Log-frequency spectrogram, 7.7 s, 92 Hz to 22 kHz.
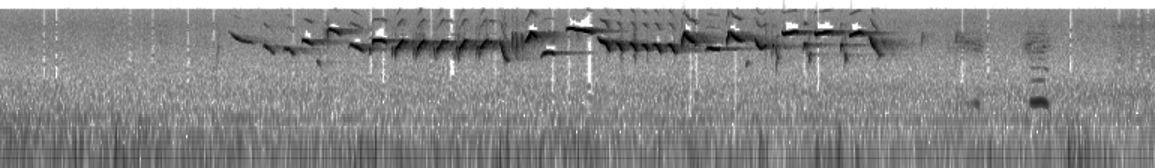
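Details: Eurasian wren (winterkoning) at De Kleuter in Uden on 5 March 2015: a loud, very high, rapid trilled song of fast-repeated notes lasting about four seconds, with low background rumble.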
